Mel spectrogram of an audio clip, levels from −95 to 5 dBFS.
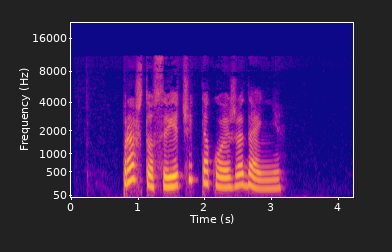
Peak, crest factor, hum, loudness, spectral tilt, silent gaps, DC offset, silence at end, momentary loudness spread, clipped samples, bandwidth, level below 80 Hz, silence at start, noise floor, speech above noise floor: -2 dBFS; 16 dB; none; -15 LUFS; -7 dB/octave; none; under 0.1%; 1.1 s; 12 LU; under 0.1%; 11.5 kHz; -60 dBFS; 0.8 s; -77 dBFS; 63 dB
